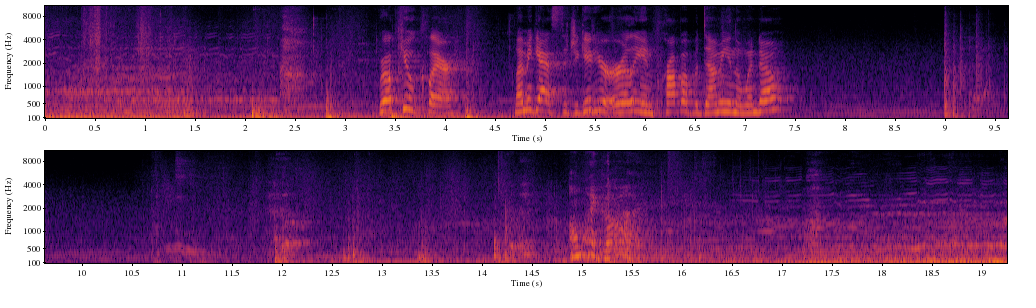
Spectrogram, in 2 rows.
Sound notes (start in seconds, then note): 0.0 sinister music continues; 2.3 Rachel sighs; 9.2 object thuds; 13.1 gasps; 16.4 sinister music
